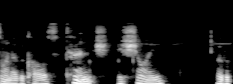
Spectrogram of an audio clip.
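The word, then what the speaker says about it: sinh: which we write as sine h now that's pronounced shine and that is defined in terms of e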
